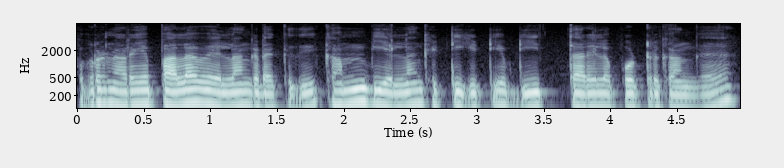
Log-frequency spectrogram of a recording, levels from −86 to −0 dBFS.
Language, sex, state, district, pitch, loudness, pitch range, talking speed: Tamil, male, Tamil Nadu, Kanyakumari, 120 Hz, -15 LUFS, 115-130 Hz, 120 wpm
